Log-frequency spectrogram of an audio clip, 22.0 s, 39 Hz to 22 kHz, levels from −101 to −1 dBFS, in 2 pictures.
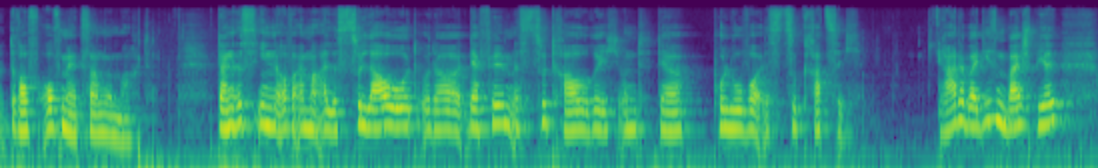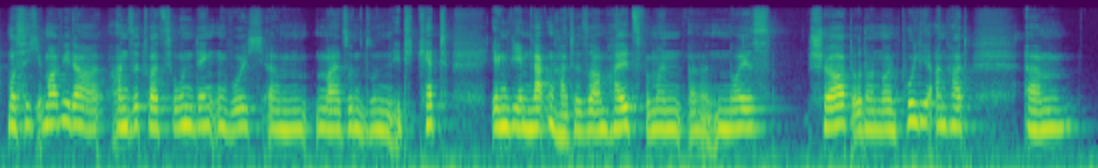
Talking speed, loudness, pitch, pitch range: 165 wpm, -20 LUFS, 180 Hz, 170-195 Hz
